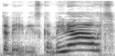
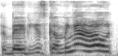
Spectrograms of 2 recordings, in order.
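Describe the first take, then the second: First: Much higher, loud panicked wail; imitating rising panic. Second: Higher and louder panicked cry; imitating panic. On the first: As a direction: push the panic to the top of the voice. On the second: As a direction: play the frightened mother in labour. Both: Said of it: "she is panicking".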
